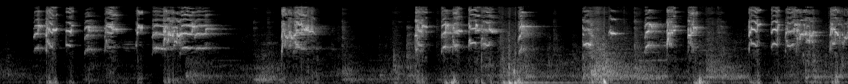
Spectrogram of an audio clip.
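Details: Java sparrow song for stimulating mating: clusters of high, ticking chirps and bell-like notes mixed with faint fluttering and soft rustling thumps between phrases.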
